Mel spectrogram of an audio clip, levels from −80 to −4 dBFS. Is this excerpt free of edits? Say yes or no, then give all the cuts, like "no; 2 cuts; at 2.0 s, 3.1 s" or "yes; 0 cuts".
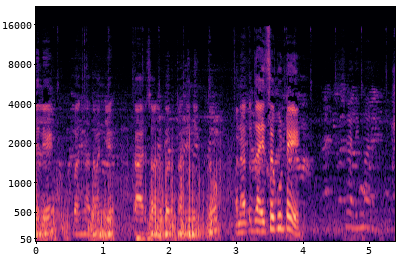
yes; 0 cuts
